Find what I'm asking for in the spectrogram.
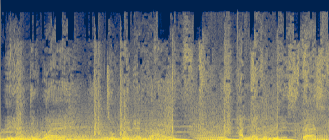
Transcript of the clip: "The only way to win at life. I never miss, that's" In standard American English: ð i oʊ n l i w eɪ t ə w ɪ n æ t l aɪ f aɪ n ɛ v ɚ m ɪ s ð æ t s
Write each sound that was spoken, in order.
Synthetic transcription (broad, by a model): ð i oʊ n l i w eɪ t ə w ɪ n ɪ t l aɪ aɪ n ɛ v ɚ m ɪ s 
